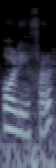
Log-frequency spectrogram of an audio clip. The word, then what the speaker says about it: Olafr: So I went with Olafr, which sounds more like Oliver.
